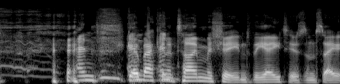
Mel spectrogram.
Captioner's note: laughing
